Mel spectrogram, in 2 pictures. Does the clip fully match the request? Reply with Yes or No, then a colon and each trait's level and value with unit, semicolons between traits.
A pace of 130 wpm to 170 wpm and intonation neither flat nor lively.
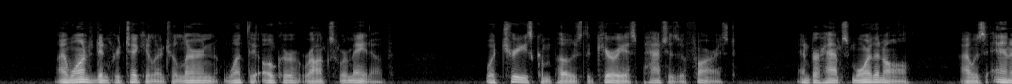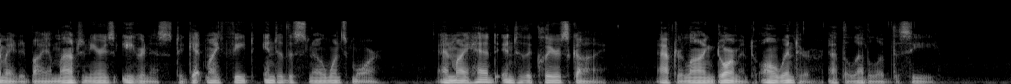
No: average, 180 wpm; average, 3.4 semitones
